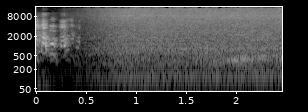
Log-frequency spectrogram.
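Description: A person's cry breaks off in the first moment. Then comes steady background hiss with a low hum.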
